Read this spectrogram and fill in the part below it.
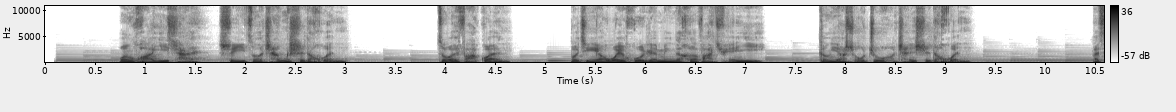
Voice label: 男 角色内心独白

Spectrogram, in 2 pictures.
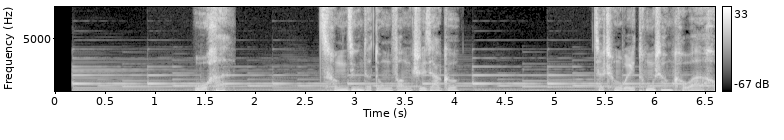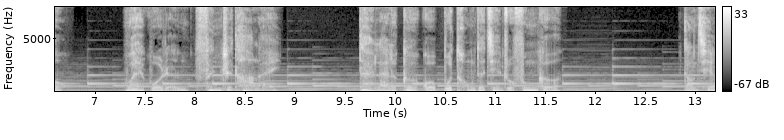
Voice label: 男 宣传片 科技风城市宣传

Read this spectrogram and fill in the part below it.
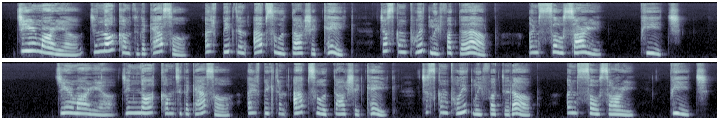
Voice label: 外籍女声 萝莉音

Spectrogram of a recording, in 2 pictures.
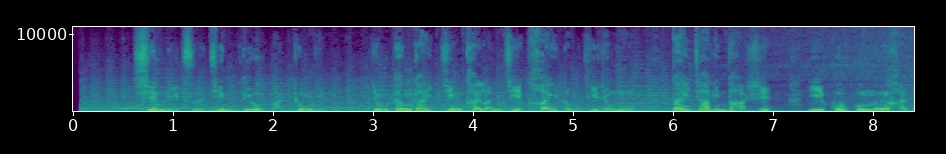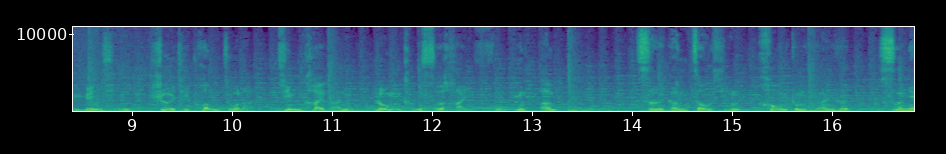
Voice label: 男 广告 电视购物

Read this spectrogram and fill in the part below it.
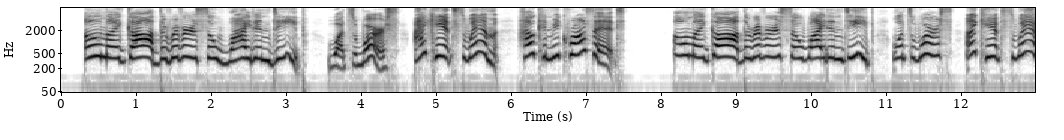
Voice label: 外籍英女 情感多样 不同角色故事书

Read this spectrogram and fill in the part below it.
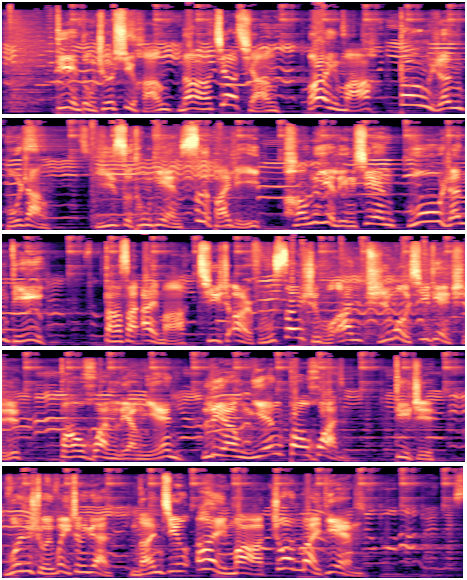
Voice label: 男 促销; 爱玛电动车

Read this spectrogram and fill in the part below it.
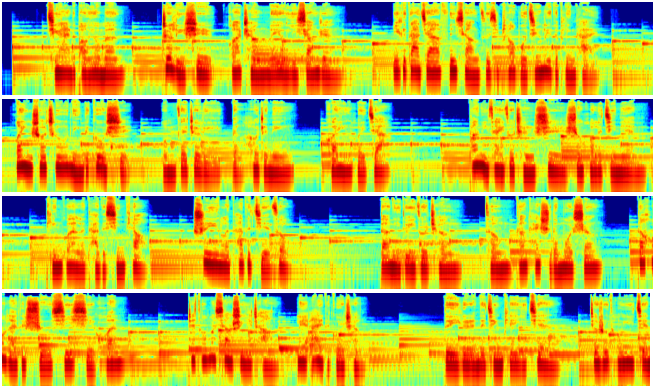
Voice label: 女 电台节目风格; 花城没有异乡人

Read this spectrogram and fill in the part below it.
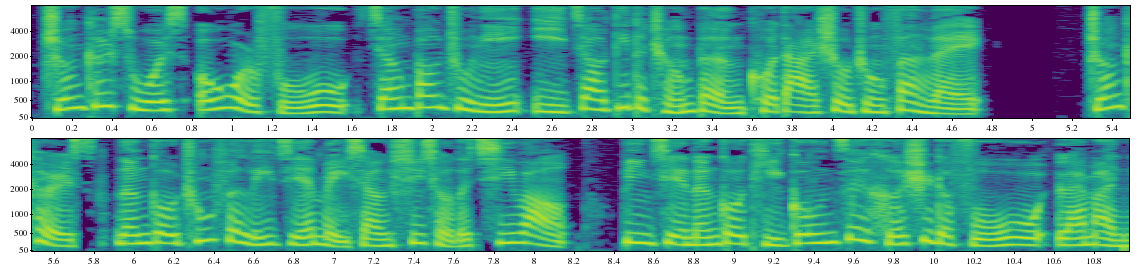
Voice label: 女 解说 科技感 解说词

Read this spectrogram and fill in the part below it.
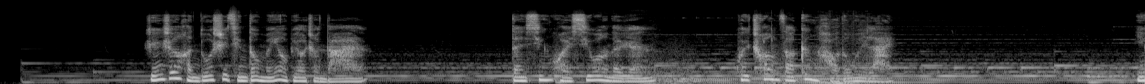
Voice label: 女 旁白 自然素人; 北海牧场

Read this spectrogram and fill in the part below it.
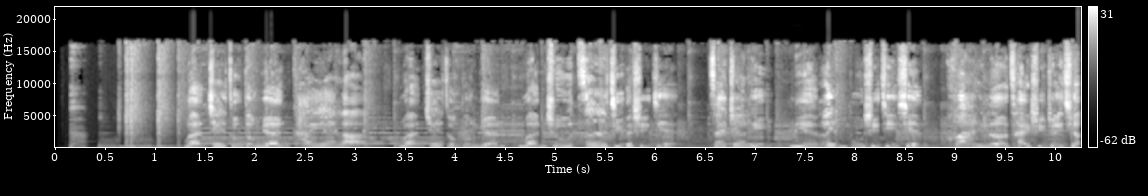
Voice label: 女 开业促销; 玩具总动员

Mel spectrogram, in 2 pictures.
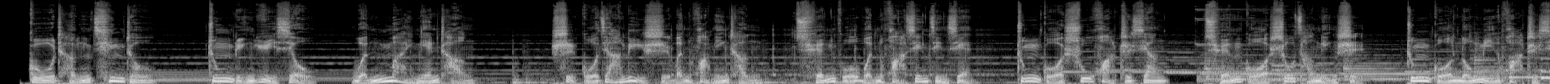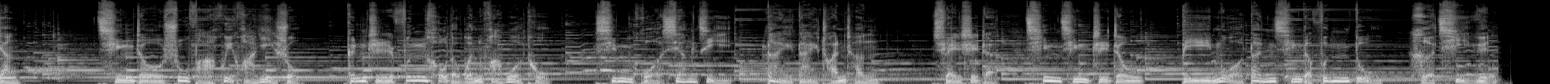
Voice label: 男 纪录片; 古城青州

